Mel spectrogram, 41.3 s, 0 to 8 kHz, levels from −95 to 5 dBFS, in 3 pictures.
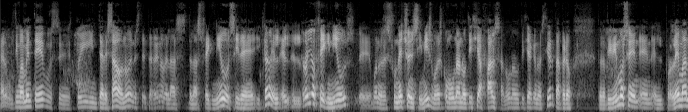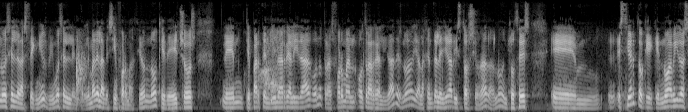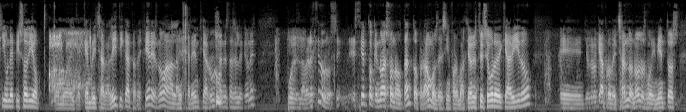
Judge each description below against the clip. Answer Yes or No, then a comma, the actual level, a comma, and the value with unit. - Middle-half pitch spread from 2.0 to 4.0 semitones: No, average, 4.4 semitones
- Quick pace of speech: Yes, fast, 215 wpm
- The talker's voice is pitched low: Yes, low, 130 Hz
